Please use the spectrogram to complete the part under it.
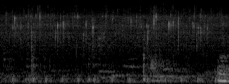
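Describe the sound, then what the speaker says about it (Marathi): Onion frying in a pan for black masala gives a soft, steady sizzle with light crackles and a faint stirring scrape, close but fairly quiet, with no talking. "आता आपण प्रथम हा कांदा भाजायला टाकला आहे"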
